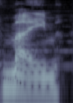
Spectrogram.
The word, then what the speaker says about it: Mame: Now, I had to look up how to pronounce this, and it didn't seem that conclusive, but I'm just going to go with MAME. It's spelled M-A-M-E.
